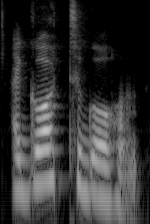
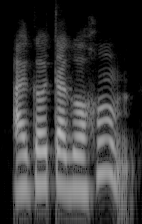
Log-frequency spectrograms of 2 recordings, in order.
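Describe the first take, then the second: First: Got and to are said separately. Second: Got to blurs into one short word.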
